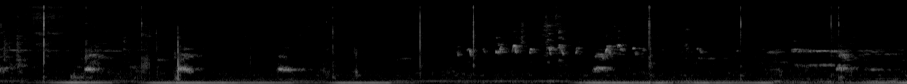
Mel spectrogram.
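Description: Small pipit chirping in short, scattered calls outdoors among coconut palms, faint to moderate over a steady low rumble of wind or walking noise.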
